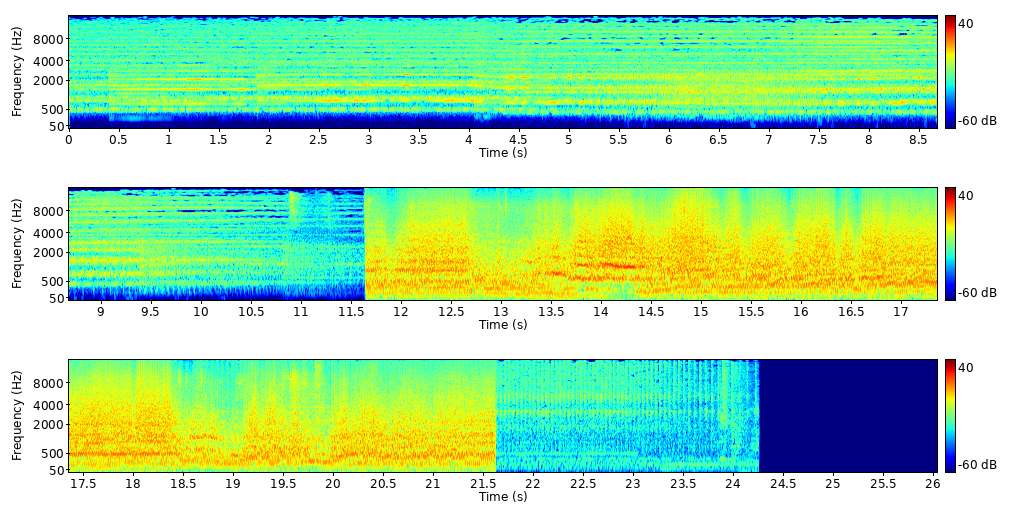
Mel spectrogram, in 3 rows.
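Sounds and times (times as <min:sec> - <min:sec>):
car engine revving: 0:11.6 - 0:23.6
tyres squealing: 0:11.7 - 0:21.7.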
